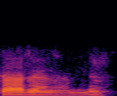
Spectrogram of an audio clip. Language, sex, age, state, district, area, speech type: Telugu, male, 18-30, Telangana, Jangaon, rural, conversation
